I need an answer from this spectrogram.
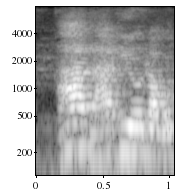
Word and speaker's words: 아라리오: 그런데 왜 여기만 아리리오가 아니고 아라리오라고 발음합니까?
